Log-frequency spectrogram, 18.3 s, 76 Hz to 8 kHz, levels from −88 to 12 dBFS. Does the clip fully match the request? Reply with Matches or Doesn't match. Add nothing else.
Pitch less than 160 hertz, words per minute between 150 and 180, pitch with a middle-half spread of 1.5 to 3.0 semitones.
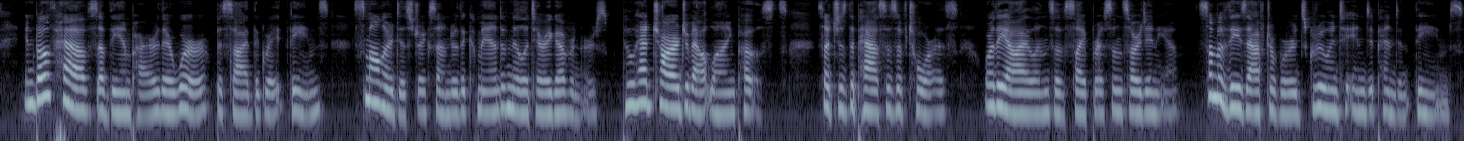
Doesn't match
